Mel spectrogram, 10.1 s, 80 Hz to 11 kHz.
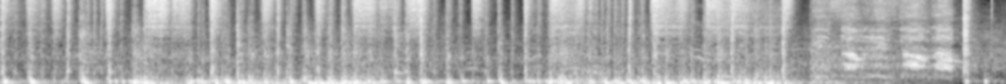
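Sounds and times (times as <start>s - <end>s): people shouting: 8.1s - 10.0s.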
